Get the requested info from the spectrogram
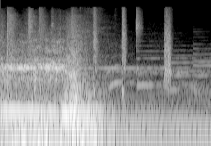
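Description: Car engine held at steady high revs with tyres squealing in a skid, cutting off about a second in. Quieter background music follows.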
